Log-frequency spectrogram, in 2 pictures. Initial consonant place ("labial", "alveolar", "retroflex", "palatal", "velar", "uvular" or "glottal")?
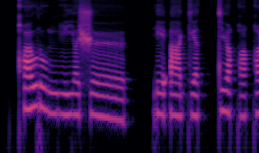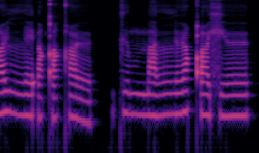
uvular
